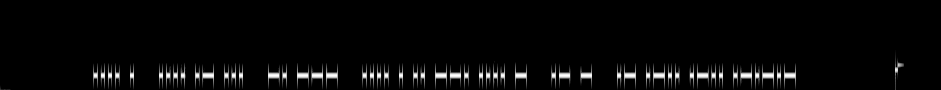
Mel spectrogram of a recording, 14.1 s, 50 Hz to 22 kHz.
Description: Morse code, heard as a keyed tone, about 21 wpm, 700 Hz. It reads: HE HAS NO HEIGHT AT ALL.
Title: Sentences from Top 1600 Words 22wpm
